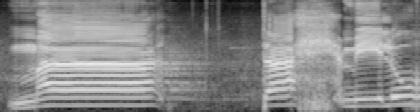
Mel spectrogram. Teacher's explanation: ता को हा के साथ मिलाएं, हा को गले से निकालें. मीम ज़ेर लाम पेशलू.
